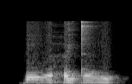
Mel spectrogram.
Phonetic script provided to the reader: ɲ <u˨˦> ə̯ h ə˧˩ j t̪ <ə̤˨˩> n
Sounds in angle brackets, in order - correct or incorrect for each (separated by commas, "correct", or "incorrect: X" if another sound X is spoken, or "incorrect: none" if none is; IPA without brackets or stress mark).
incorrect: ṳ˨˩, correct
